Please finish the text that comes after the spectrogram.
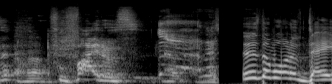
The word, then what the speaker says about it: Foo Fighters: like he said he asked us if the accent was on Foo or Fighters and we know who he is like of course we know how he speaks and we said uh the accent is on Fighters actually he goes up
